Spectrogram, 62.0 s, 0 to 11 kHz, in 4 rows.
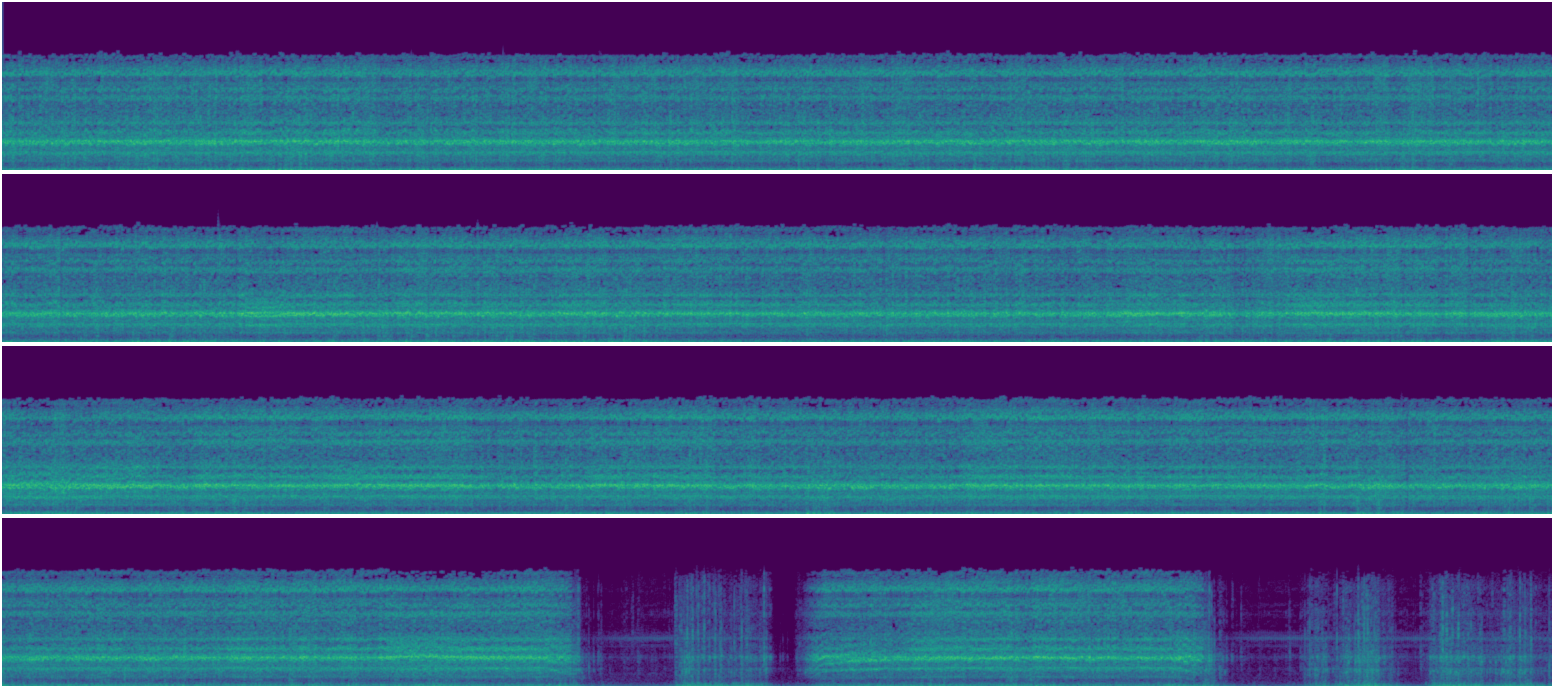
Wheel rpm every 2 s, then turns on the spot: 160, 160, 160, 160, 160, 160, 160, 160, 160, 160, 160, 160, 160, 160, 160, 160, 160, 160, 160, 170, 160, 160, 160, 160, 160, 150, 30, 90, 160, 40, 20.
52-54 58-62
